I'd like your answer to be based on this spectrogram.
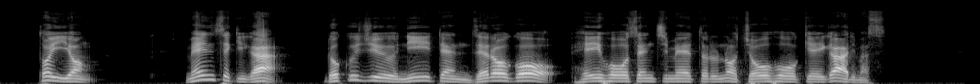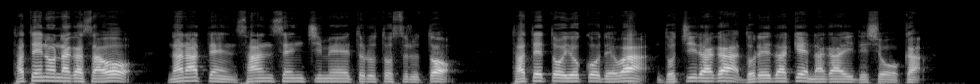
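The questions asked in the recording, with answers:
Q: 縦の長さを 7.3 センチメートルとすると、縦と横ではどちらがどれだけ長いでしょうか。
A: 横が1.2センチメートル長い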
